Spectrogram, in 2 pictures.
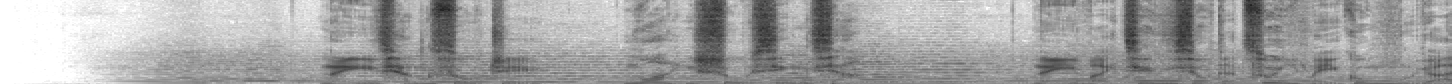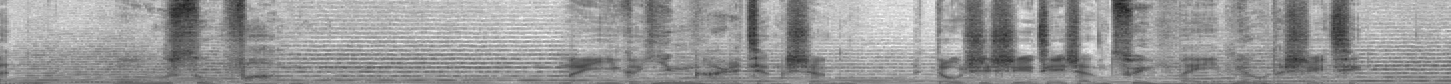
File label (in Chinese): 国语男, 人物专题; 计划生育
